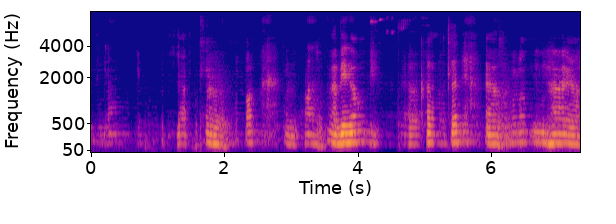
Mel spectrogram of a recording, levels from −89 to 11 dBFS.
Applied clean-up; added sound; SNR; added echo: neural mask model DeepFilterNet 3.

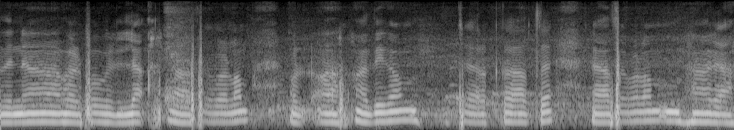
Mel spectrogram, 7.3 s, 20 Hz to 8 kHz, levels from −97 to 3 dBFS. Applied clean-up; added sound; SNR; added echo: none; none; none; none.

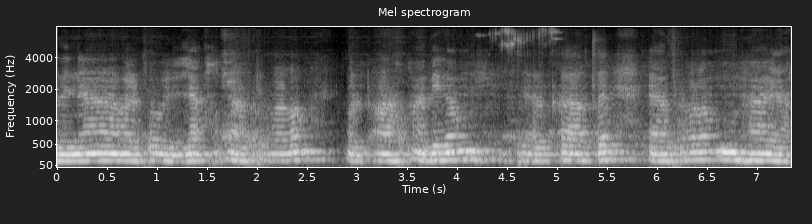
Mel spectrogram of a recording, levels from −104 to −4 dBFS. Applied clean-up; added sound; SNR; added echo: neural separator model SepFormer DNS4.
